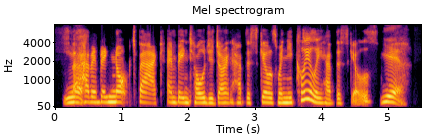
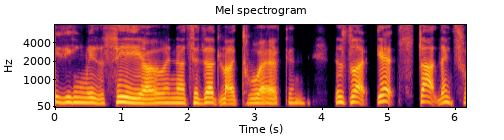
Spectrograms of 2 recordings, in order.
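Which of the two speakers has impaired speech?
The second: cerebral palsy; caused by breathing stoppage after birth, uses wheelchair; coma after failed hip operation, long rehabilitation; tracheostomy, no voice one year, voice regained.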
